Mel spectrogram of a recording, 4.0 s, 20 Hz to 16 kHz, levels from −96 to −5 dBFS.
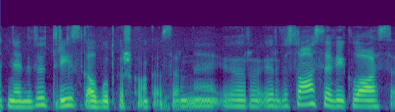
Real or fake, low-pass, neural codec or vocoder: real; 7.2 kHz; none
